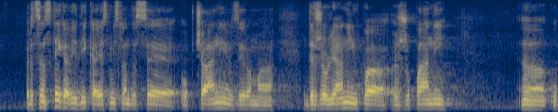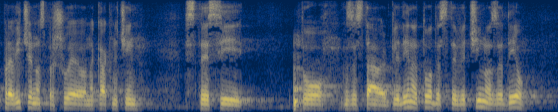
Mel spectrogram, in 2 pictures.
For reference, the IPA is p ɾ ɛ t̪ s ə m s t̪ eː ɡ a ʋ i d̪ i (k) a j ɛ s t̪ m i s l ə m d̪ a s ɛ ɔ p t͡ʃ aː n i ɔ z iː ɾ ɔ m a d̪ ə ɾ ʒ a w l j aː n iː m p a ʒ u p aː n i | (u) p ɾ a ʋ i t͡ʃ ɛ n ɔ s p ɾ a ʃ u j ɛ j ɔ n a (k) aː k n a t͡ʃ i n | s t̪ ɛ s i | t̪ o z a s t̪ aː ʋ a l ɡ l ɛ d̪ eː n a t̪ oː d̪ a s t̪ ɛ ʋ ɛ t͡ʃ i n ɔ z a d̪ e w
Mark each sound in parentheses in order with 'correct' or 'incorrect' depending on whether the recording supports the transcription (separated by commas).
correct, correct, correct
